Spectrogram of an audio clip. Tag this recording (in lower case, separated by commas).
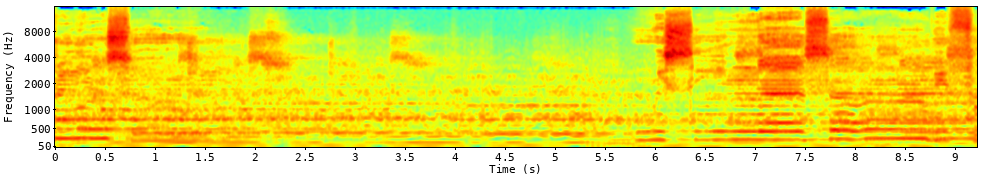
music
